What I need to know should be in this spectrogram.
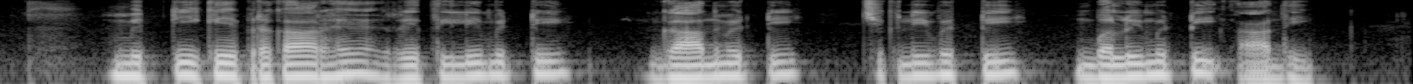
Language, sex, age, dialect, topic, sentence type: Hindi, male, 25-30, Kanauji Braj Bhasha, agriculture, statement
